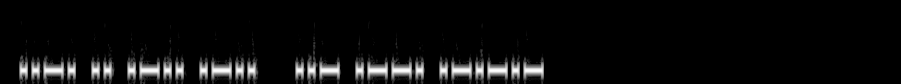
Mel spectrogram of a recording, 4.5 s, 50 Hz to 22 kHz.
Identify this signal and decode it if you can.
Morse code, heard as a keyed tone, about 40 wpm, 700 Hz. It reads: FILL UP.
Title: Sentences from Top 1000 Words - Review Part 3 - 40wpm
